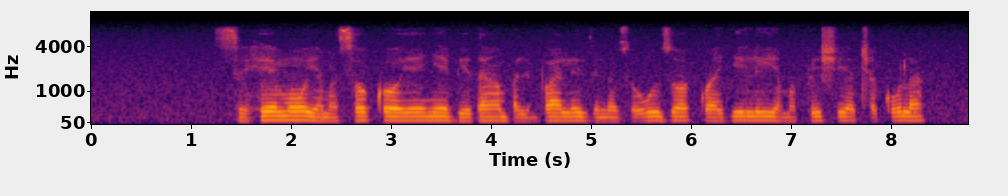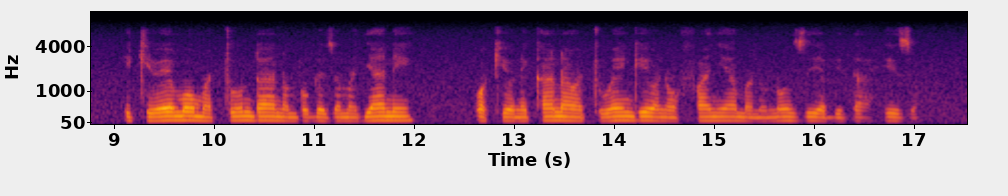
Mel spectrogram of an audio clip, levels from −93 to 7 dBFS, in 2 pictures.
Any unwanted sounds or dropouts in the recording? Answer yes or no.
no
